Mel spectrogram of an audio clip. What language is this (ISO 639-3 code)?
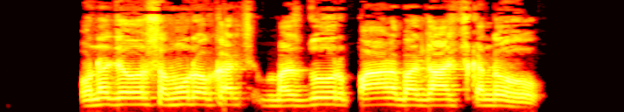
snd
